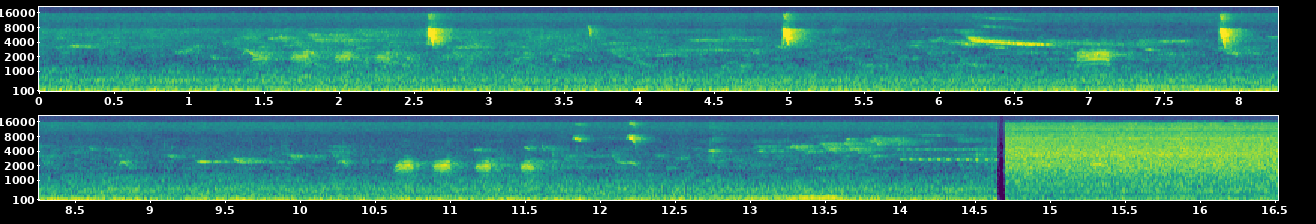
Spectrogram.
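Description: Birds calling now and then: short sharp notes, a falling whistle, and quick runs of three or four notes, over a steady low rumble. Near the end the sound cuts to a flat hiss.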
